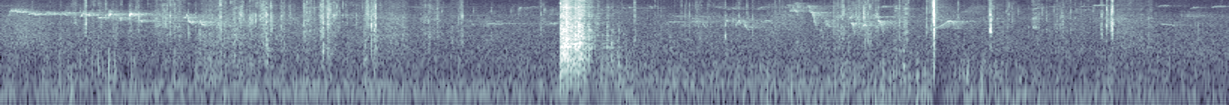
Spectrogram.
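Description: Twig fire crackling in a small folding metal stove as dry sticks are snapped and fed in, with one loud crack about four seconds in.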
